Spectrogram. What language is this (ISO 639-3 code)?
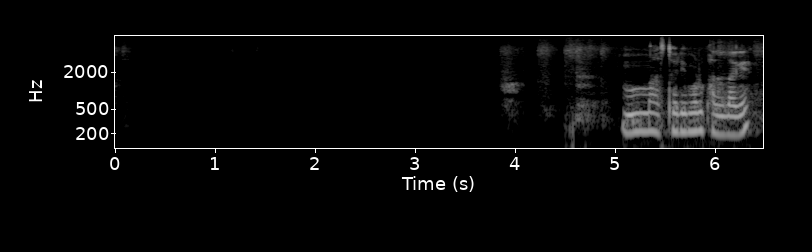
asm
